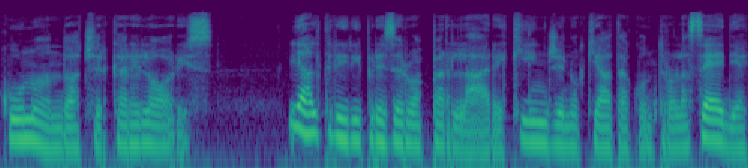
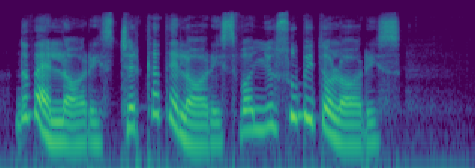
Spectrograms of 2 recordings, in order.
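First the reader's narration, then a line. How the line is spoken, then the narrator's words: Exclaimed. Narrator (Italian): esclamò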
